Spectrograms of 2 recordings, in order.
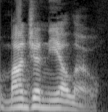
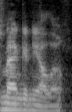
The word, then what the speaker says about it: Manganiello: I can't pronounce that last name. Joe Manganiello. What? Could be Manganiello. What? I think it's Manganiello.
